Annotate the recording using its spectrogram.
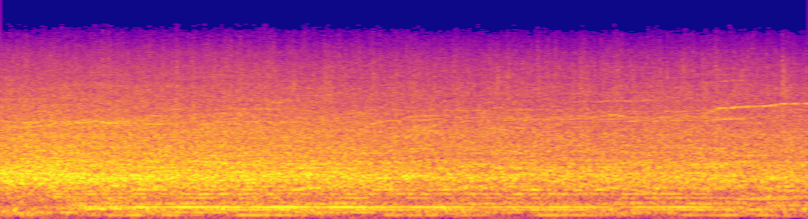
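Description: Ballpark crowd cheering a home run, a steady roar that slowly dies down.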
